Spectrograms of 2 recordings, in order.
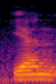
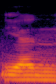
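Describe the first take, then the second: The two takes are said the same way.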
